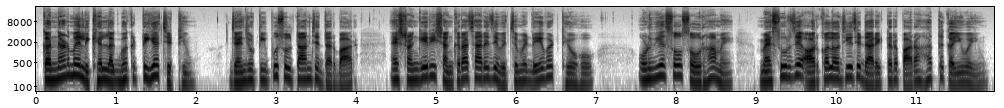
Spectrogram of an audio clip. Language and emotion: Sindhi, neutral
